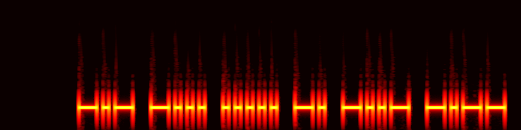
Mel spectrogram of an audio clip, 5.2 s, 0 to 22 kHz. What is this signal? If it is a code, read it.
Morse code, heard as a keyed tone, about 19 wpm, 700 Hz. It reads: KB5NXY
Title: USA Call Signs - 6 Characters - Repeated 3x - 20wpm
